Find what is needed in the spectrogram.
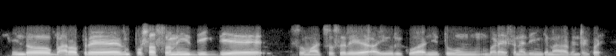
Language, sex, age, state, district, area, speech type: Santali, male, 18-30, West Bengal, Uttar Dinajpur, rural, conversation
